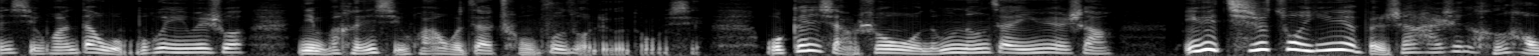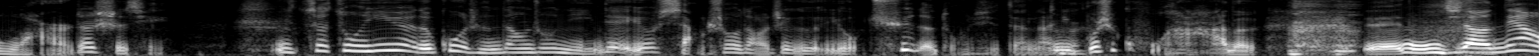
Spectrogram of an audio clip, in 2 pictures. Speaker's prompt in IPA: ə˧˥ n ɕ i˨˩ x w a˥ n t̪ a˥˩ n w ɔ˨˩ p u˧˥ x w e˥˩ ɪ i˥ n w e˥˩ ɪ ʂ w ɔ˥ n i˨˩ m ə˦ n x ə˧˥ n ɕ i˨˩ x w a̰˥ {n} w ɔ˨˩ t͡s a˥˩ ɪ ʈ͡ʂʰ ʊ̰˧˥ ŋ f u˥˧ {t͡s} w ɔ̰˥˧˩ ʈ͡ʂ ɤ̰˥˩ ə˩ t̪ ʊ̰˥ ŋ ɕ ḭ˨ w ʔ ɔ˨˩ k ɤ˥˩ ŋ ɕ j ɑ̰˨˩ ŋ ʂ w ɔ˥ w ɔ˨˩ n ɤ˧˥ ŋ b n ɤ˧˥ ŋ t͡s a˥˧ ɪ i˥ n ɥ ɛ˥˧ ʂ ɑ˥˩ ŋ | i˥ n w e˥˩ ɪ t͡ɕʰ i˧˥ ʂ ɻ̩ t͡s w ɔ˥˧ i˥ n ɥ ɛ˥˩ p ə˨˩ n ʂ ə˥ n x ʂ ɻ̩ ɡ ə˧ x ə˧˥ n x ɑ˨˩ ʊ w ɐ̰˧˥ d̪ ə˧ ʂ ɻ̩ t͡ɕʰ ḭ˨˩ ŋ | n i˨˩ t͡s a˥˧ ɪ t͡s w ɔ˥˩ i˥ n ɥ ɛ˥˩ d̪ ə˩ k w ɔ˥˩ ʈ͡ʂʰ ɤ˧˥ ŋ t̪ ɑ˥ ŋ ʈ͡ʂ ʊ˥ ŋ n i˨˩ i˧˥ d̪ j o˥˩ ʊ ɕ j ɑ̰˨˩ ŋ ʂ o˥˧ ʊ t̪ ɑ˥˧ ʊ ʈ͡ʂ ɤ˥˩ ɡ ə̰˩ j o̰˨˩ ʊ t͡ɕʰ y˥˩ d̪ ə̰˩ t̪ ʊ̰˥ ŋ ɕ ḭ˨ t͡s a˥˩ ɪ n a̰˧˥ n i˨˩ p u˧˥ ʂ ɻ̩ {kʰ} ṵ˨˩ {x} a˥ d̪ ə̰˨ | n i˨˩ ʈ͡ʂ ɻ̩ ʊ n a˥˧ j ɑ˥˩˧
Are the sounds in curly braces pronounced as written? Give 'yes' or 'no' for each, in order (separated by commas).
yes, yes, yes, yes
